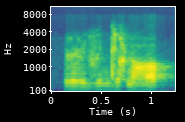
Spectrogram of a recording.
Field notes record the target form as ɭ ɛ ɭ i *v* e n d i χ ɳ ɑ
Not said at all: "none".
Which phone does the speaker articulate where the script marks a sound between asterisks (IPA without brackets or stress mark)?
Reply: v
